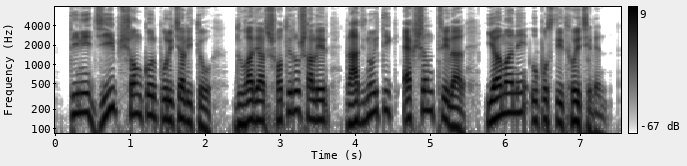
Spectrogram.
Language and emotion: Bengali, neutral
